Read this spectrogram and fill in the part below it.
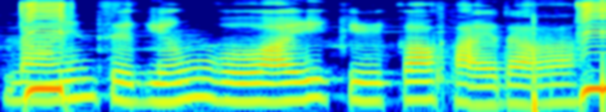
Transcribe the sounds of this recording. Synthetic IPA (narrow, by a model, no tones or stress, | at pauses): laːɪnseɡjɐũʋoaːikekafʰaːjd̪aʋa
